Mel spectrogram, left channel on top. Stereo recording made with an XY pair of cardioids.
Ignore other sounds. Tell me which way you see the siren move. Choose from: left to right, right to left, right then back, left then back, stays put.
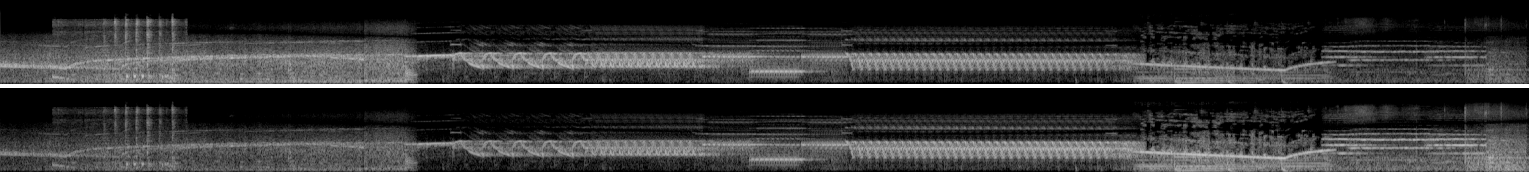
left to right.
